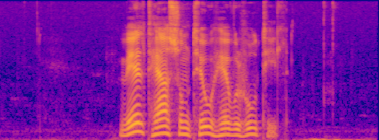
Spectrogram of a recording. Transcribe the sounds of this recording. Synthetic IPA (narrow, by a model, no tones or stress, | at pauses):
vɛːlt̪ʰaːsʊmt̪ʰɪwɦɛːʋəɾɦuːt̪ʰɪ̰l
